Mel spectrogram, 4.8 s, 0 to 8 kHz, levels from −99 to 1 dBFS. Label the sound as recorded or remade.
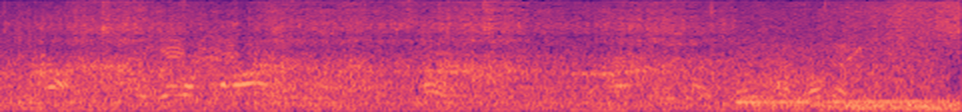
recorded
